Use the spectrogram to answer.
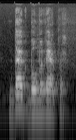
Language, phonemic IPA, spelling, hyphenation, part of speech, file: Dutch, /ˈdœy̯k.bɔ.mə(n)ˌʋɛr.pər/, duikbommenwerper, duik‧bom‧men‧wer‧per, noun, Nl-duikbommenwerper.ogg
- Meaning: dive bomber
